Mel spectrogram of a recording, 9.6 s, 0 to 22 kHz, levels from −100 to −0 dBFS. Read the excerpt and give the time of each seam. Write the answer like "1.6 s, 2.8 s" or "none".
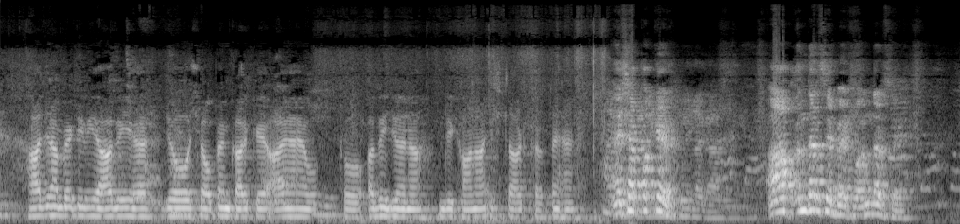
1.6 s, 3.2 s, 6.1 s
